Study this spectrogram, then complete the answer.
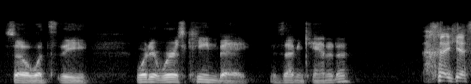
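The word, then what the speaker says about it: Keem Bay: be continuing to to invest in that so Keen Bay am I pronouncing it right Keen Keen yep and so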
